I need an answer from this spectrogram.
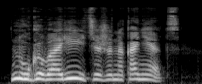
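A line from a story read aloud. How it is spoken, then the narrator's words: Stern command. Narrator (Russian): строго приказала королева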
